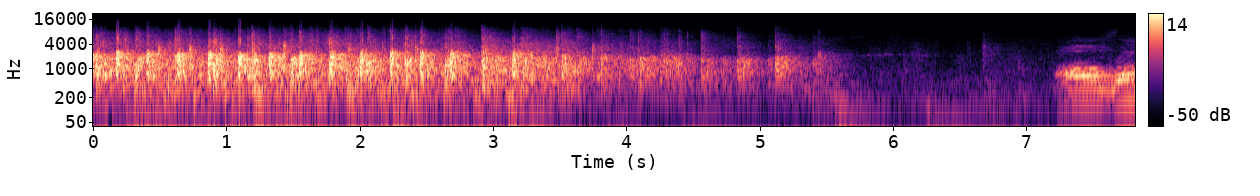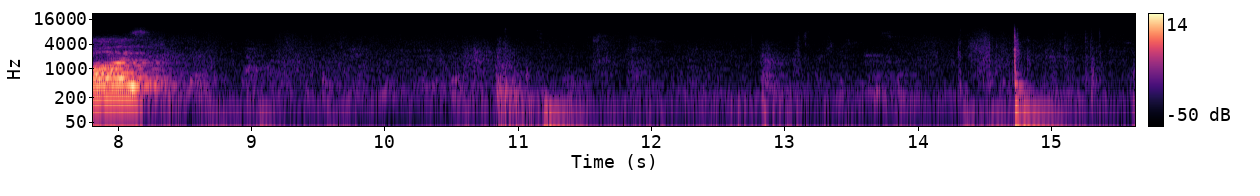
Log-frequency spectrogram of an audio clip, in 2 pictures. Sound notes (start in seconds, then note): 0.0 applause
